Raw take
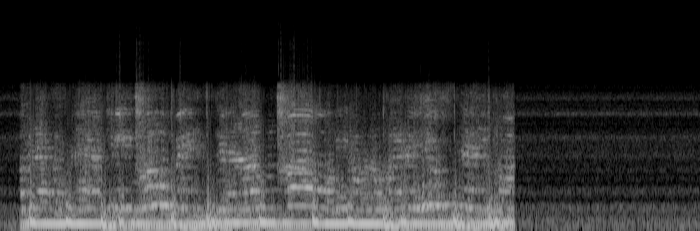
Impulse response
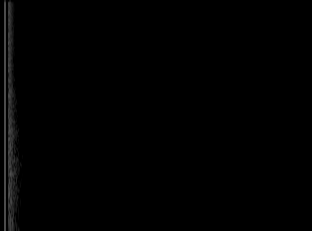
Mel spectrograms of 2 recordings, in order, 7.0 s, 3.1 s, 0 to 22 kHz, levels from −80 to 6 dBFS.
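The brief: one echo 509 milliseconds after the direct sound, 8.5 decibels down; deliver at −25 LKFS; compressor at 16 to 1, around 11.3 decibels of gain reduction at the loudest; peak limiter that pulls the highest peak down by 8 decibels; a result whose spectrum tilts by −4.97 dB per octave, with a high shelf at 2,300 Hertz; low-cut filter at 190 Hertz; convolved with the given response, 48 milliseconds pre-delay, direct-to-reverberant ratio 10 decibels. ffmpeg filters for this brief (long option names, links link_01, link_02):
-filter_complex "[0:a]highpass=190,highshelf=frequency=2300:gain=-6,acompressor=threshold=-33dB:ratio=16,alimiter=level_in=7dB:limit=-24dB:level=0:latency=1,volume=-7dB,aecho=1:1:509:0.376,asplit=2[link_01][link_02];[1:a]atrim=start_sample=2205,adelay=48[link_03];[link_02][link_03]afir=irnorm=-1:irlink=0,volume=-9dB[link_04];[link_01][link_04]amix=inputs=2:normalize=0,volume=14.5dB"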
